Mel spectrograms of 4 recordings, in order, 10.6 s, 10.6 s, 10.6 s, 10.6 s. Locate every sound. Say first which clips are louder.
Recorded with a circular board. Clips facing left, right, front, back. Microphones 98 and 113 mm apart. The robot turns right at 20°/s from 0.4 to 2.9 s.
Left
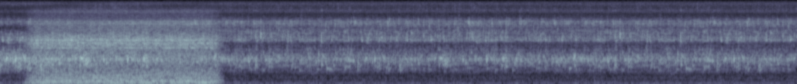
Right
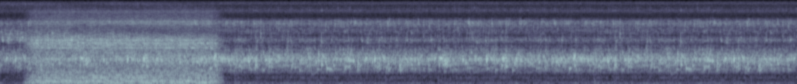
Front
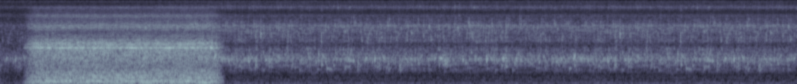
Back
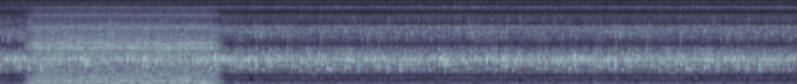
0.0 s running water: left 2 dB, back 10 dB; 165° left; by 10.7 s 145° right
